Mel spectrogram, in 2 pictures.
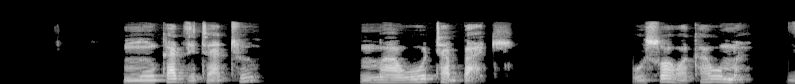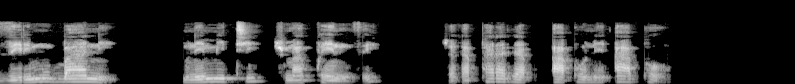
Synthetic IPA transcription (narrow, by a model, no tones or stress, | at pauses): m̤ukad͡zitʰatʰu | mawotʰabʱakʰi̥ | ɦṵsuwaɦwakʰaoma | d͡ziɾimuɓani | mune̞mitʰiʐ̥imak̚we̞nzi | ʐ̥akapaɾarira | apo̞ne̞ʔaːpʰo̞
